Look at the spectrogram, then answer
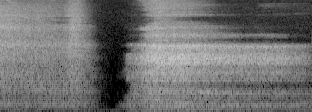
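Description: During a supported headstand flow in a yoga class, someone takes a long, audible breath, then pauses briefly before a full, steady exhale that fades slowly. The breathing is close and clear.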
